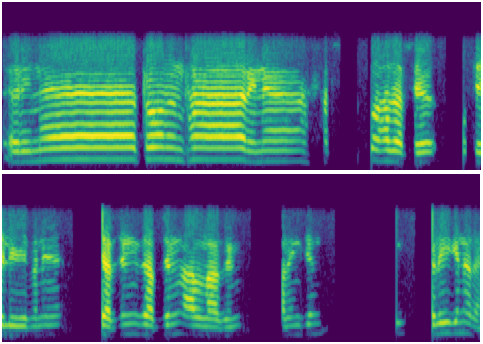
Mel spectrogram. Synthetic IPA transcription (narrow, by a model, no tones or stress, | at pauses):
ɯɾɯjnɯ | tʰɔnɯŋtʰãɾɯjnɯsatsɔt̚kɔɦazaɾsɯ | ɔk̚telimane | jaɾzɯŋzap̚zɯŋalnazɯŋ | aliŋzɯŋ | ɡɯlɯjɡɯnaɾan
